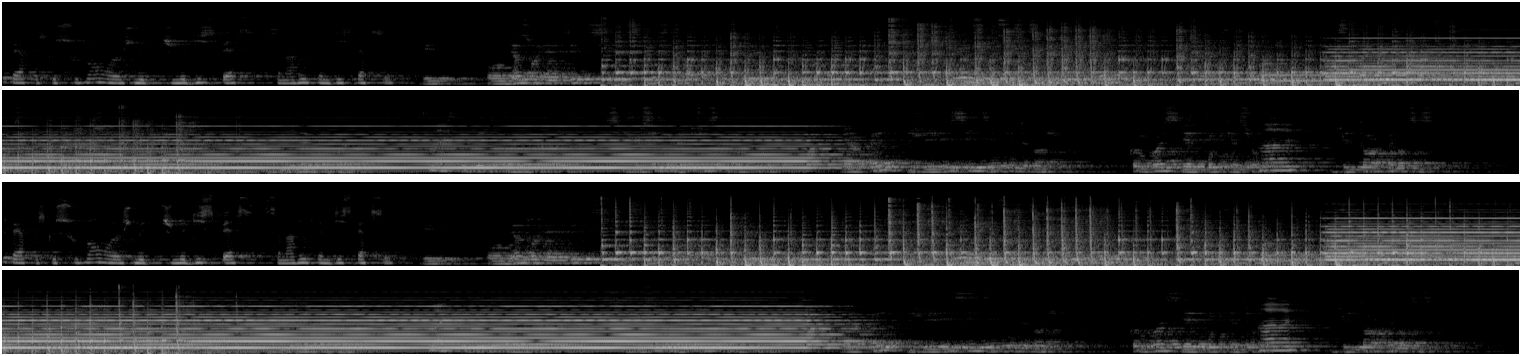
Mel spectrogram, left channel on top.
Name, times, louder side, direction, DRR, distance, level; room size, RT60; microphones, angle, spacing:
voice 1, 0.0-3.9 9.6-9.8 19.4-19.7 27.7-28.1, right 1 dB, 30° right, 8 dB, 0.8 m, -42 dB
voice 2, 4.8-7.1 7.4-8.2 9.5-11.5 11.9-12.8 13.3-16.5 17.2-18.8 19.6-20.9 21.2-22.9 23.5-25.7 26.5-27.8 28.5-29.5, equal, 25° left, -1 dB, 5.8 m, -41 dB
sound 1, 6.0-18.2 18.4-18.5, right 2 dB, 55° right, 2.1 m, -33 dB
sound 2, 12.6-15.1, left 7 dB, 80° left, 3.0 m, -44 dB
Organ, 13.2-24.0, right 2 dB, 80° right, 0.7 m, -26 dB
23.5 x 17.5 x 7.2 m, 1.5 s
head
